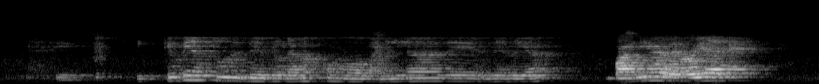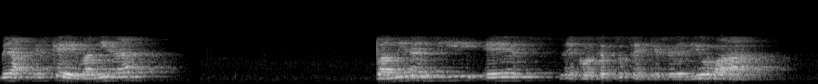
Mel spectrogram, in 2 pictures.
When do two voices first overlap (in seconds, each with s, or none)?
none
